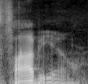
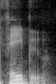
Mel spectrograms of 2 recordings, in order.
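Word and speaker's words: Fábio: That's Fabio. No, me and Alex looked it up. That little tilde, you say Fabu. Fabu. Fabu Moon.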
